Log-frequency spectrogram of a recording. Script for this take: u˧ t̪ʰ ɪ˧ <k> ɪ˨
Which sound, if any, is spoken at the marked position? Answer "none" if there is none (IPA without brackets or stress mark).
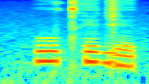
ɡ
